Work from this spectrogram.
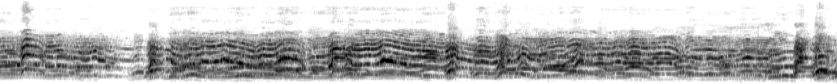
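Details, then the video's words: Group of four Siberian Huskies singing together: layered, warbling howls sliding up and down in pitch, several voices overlapping at once, broken by sharp yelps and short barks every second or so. "Four Huskies Making Some Noise While Singing Together"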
